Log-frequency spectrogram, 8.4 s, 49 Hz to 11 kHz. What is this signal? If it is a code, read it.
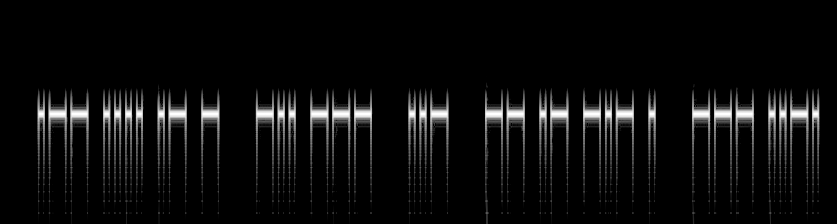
Morse code, heard as a keyed tone, about 22 wpm, 700 Hz. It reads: WHAT DO U MAKE OF
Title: Sentences from Top 100 Words and Abbreviations 22wpm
